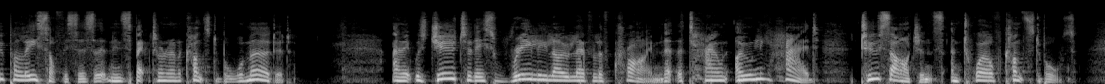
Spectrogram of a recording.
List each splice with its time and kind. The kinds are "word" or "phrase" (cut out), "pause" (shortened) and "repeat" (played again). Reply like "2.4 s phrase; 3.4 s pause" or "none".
none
